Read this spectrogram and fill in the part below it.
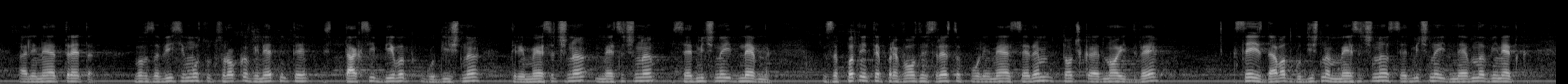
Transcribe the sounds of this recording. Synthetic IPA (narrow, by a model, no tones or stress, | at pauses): ɐlinɛjət̪ɾɛt̪ə | vəvzɐvisimost̪ot̪sɾɔkəvinɛt̪nit̪ɛ | t̪aksibivət̪ɡod̪iʃnə | t̪ɾimɛsɛt͡ʃnəmɛsɛt͡ʃnə | sɛd̪mit͡ʃnəid̪nɛvnə | zɐpɤt̪nit̪ɛpɾɛvɔznisɾɛt̪st̪vɐpolinɛjəsɛd̪ɛmt̪ɔt͡ʃkəɛd̪nɔid̪vɛ | sɛizd̪avəd̪ɡod̪iʃnəmɛsɛt͡ʃnəsɛd̪mit͡ʃnəid̪nɛvnəvinɛt̪kə̥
